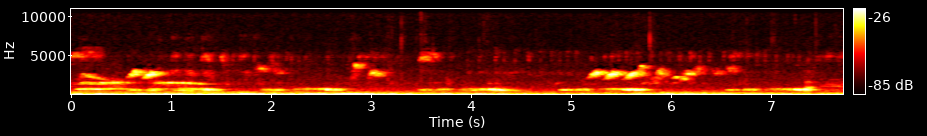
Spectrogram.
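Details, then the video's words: Spotted dove, cu gáy, in the deep 'giọng thổ' voice, calling and cooing to rouse males: a steady series of low hollow coos, while twittering songbirds add rapid high notes in between. "Cu gáy GỌI+THÚC+GÙ hạp bổi kích trống hiệu quả, Cu Gáy giọng thổ, tiếng cu đất.cườm gáy, cu đất gáy"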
